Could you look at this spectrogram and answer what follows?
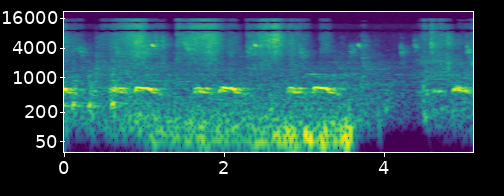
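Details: Spotted dove cooing on a very windy day, soft hollow notes grouped in short phrases with slight upward inflections, repeating roughly each second, set against strong gusting wind that drops away briefly before the final phrase.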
